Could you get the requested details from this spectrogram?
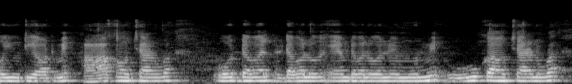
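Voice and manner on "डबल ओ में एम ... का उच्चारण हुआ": ordinary delivery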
